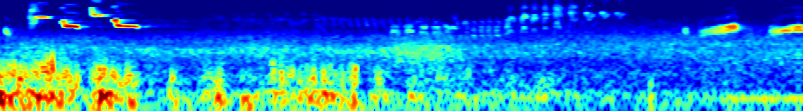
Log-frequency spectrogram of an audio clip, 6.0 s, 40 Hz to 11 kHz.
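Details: Song thrush singing near a gravel pit at St Albans, England, in May 2012: a high chirped phrase given twice, then a fast rattling trill, then rising whistled notes, with faint low rumble behind.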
